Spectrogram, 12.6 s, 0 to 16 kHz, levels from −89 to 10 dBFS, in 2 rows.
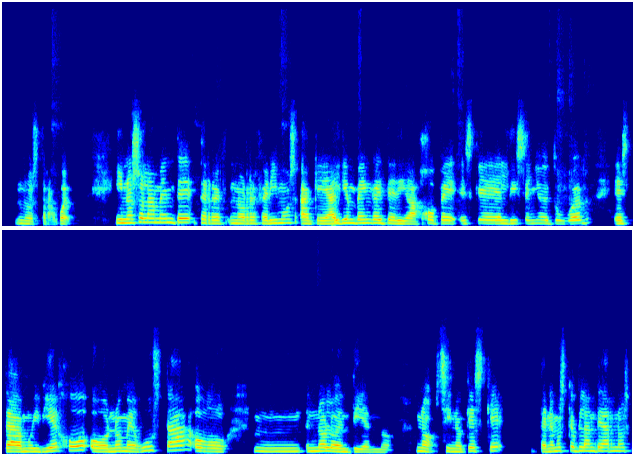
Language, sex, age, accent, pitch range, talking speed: Spanish, female, 20-39, Spanish, 215-240 Hz, 205 wpm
